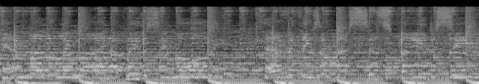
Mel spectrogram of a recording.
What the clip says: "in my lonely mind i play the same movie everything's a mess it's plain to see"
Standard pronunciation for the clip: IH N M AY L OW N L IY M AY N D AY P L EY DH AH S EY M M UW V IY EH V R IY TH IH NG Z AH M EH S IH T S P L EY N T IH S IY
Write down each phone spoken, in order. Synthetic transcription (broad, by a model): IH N M AY L OW N L IY M AY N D AY P L EY DH AH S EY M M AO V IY EH V R IY TH IH NG Z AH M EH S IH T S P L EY T IH S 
